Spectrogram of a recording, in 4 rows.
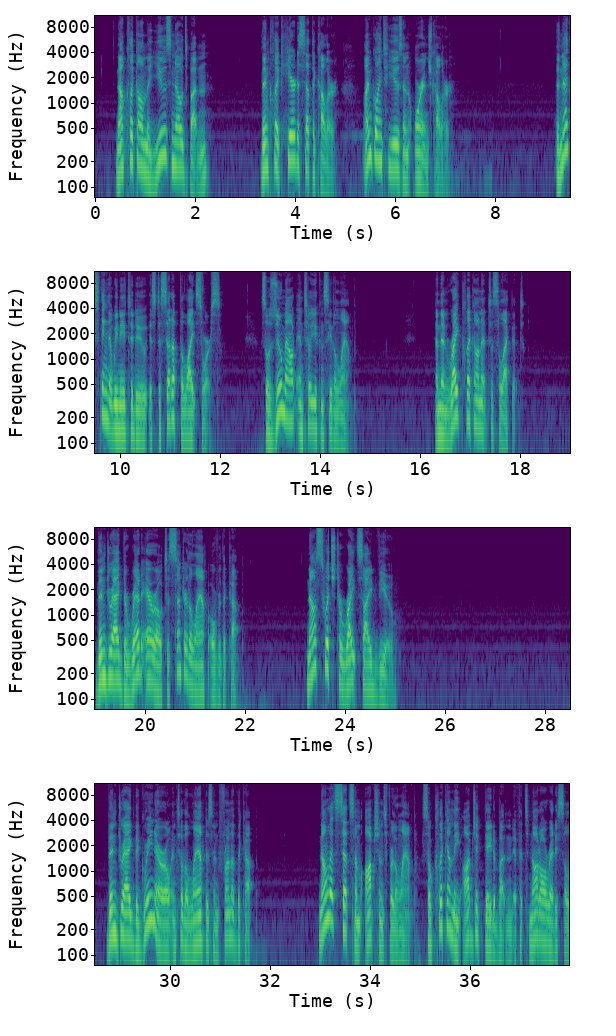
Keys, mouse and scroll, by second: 2.0 click, 3.4 click, 14.0-15.3 scroll down 5, 15.3-15.9 scroll down 1, 17.6 right click, 19.4 click, 24.6 click, 29.2 click, 35.6 click.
